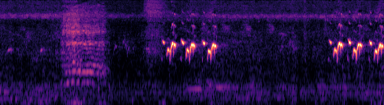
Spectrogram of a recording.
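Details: Sooty-headed bulbul lure song: a soft whoosh, then a quick burst of four sharp chirps, a pause, and another similar burst of high, clipped notes.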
